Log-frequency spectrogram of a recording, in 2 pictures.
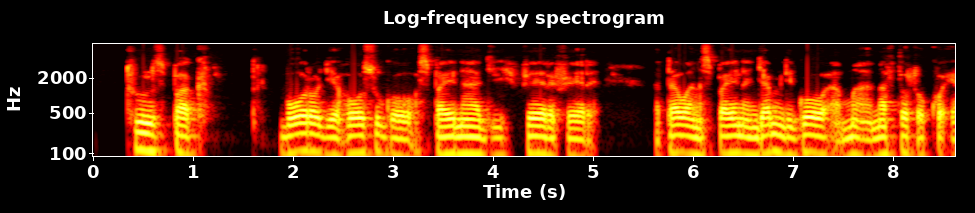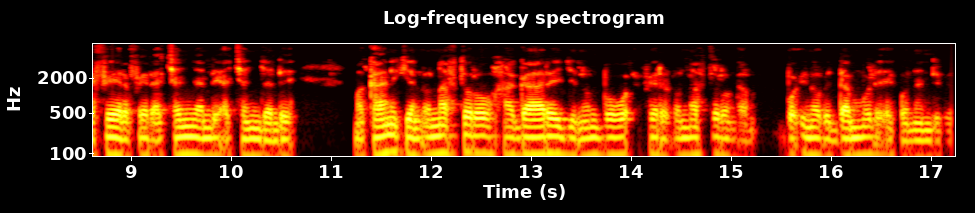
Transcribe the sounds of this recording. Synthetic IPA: tʰulspak | bɔɾɔd͡ʒɛhoːsuɡɔspajnad͡ʒifɛɾɛfɛːɾɛ̰ | ʔatawanspajnaɲd͡ʒamdiɡɔa̰mːaːnaftɔɾtɔkʰɔʔɛfɛɾɛfɛɾɛat͡ʃaɲd͡ʒandɛa̰t͡ʃaɲd͡ʒandɛ | makanikɛnɗɔnaftɔɾɔhaɡaɾeːd͡ʒinɔnbɔwɔʔɛfɛɾɛɗɔnːaftɔɾɔŋɡam | boʔinɔɓɛdamːɔɗɛ̰ɛ̰kɔnandiɾɔ

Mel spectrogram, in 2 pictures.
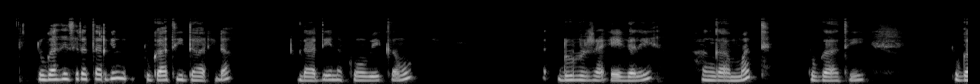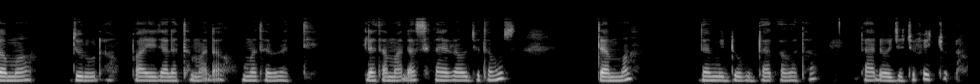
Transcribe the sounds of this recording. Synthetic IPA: ᶑʊɡaːt̪iːsɪrːɐt̪ːɪɐɾɡɪnᶑʊɡaːt̪iːd̪aːᶑiᶑɐ | d̪aːᶑiːnɐkːʊmɐbeːkːɐmu | d̪ʊrːɪrːɐʔeːɡɐleː | hɐŋɡɐːmːat̪ːɪ̥ | d̪̥ʊɡaːt̪iː | ᶑʊɡɐmaː | d͡ʒɪɾuːᶑab̥aːjʔeːd͡ʒaːlɐt̪ʰɐma̰ːᶑɐ̰huːmːɐt̪ɐbɪɾɐt̪ːɪ̥ | fɪlɐt̪ɐmaːᶑɐskɐnɪrːaːhɔd͡ʒːɛt̪ɐmʊs | d̪̥ɐmːɐ | d̪ɐmːɪd̪ːo̞ːɡʊd̪ːaːkʼɐbɐt̪ʰaː | d̪̥aːᶑiːhɔd͡ʒːɛt͡ʃːʊːfjɛt͡ʃːuːᶑɐ̥

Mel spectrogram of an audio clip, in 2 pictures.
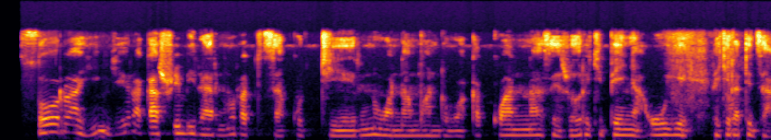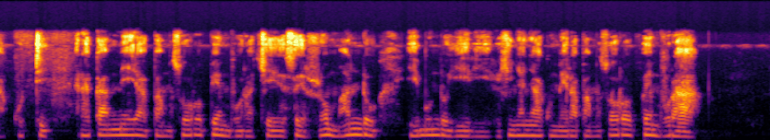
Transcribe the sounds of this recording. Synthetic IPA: soraɦind͡ʒerakaʂiɓirarino̞rati̥d͡zakutʰirino̞wanamwandowakakwanase̞ʐo̞ret͡ʃipe̞ɲauje̞rit͡ʃiɾatid͡zakutirakameɾapamuso̞ɾo̞pe̞ɱvuɾat͡ʃese̞ʐo̞m̤ando̞je̞ɓundo̞iririt͡ʃiɲaɲakumeɾapamuso̞ɾo̞pe̞ɱvuːɾa

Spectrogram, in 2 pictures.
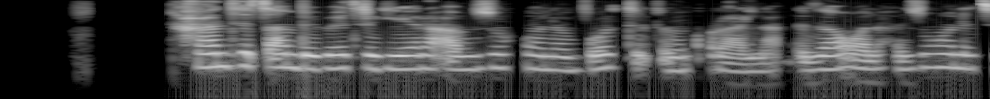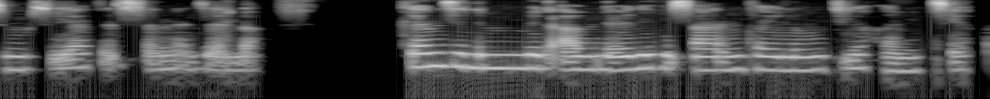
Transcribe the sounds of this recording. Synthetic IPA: ħand̪hɨsʼanbɨbet̪ɾɨɡeɾaʔa̰βzɨxo̞nɐbo̞ɾt̪ʰɨt̪ʼɨmkʼuɾa̰lːa̰ʔɨzaʔʼɔ̰lħzɨxo̞nɐt̪ʰɨmɨɾt̪ʰɨjat̪ʰɐ̰sʼɐ̰nɐ̰zɐ̰lːo | kʰɐmzilɨmːɨd̪a̰βlɨʕlihɨt͡sʼanɨnt̪ʰajlɐwt̪ʰixɐmɨt͡s̪ʼɛx

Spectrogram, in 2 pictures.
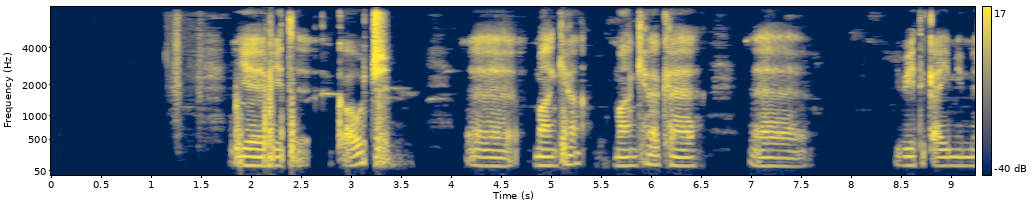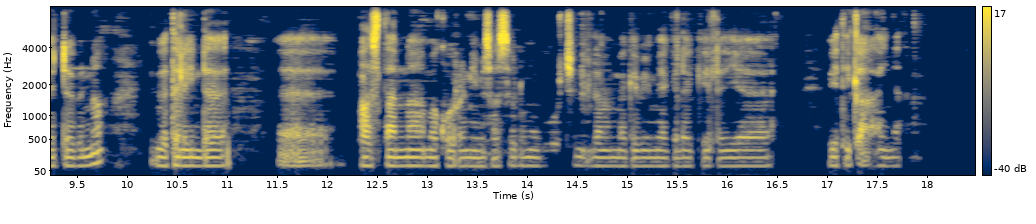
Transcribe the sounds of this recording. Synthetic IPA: jɛβe̞t̪ɨkʼa̰wo̞t͡ʃː | maŋkʰamaŋkʰjakʰə | βe̞t̪ɨkʼajɛmːimːəd̪ːəβɨnːa | bət̪ʰələjɨnd̪ə | pʰast̪ʰanːaməkʰo̞ɾɨnjɛmːəsasːəlumuɡəβo̞t͡ʃːɪnləməmːəɡəβjɛmːijaɡələɡːɨljɛ | be̞t̪ɨkʼa̰ʔajnət̪nəw

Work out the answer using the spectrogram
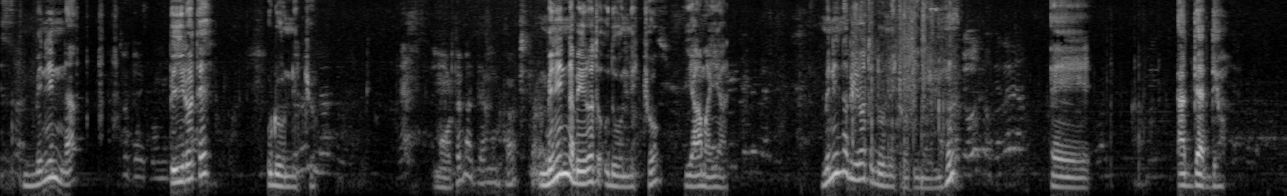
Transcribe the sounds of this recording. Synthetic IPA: mɪnɪnːɐ | biːɾɔt̪ɛ | ʊd̪uːnːɪt͡ʃːɔ | mɪnɪnːɐbiːɾɔt̪̬ɛʔʊd̪uːnːɪt͡ʃːɔ | jaːmɐjːaːn | mɪnɪnːɐbiːɾɔt̪ɛʊd̪uːnːɪt͡ʃːoːt̪iːneːmːʊɦʊ | ɐd̪ːɐd̪ːɪhɔ

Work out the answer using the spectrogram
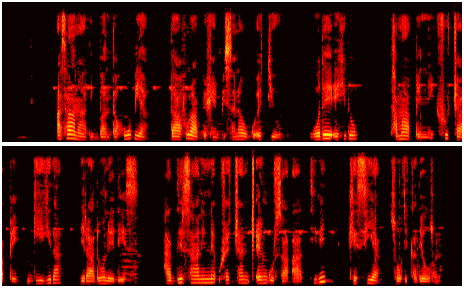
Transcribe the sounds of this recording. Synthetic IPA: ʔɐsaːnaːt̪ɪbɐnt̪ːɐhuːpʼɪja | d̪̥aːfʊɾaːpːɛʃɛmpːɪsːɐnɐwɡɔʔɛt̪ːɪjo | wɔd̪e̞ːʔɛhɪd̪ɔ | t̪ʰɐmaːpːɛnːɛʃʊt͡ʃːaːpːɛɡiːɡɪd̪ɐ | ʔɪɾaːd̪o̞ːneːd̪ɛʔḛːs | hɐd̪ːɪɾsaːnɪnːɛʔʊʃɐt͡ʃːɐnt͡ʃʼɛŋɡʊɾsa̰ːʔa̰ːt̪ːɪd̪ɪ | kʰɛsːɪjɐ | so̞ːt̪ɪkʰːɐd̪ɛjo̞ːsɔnɐ

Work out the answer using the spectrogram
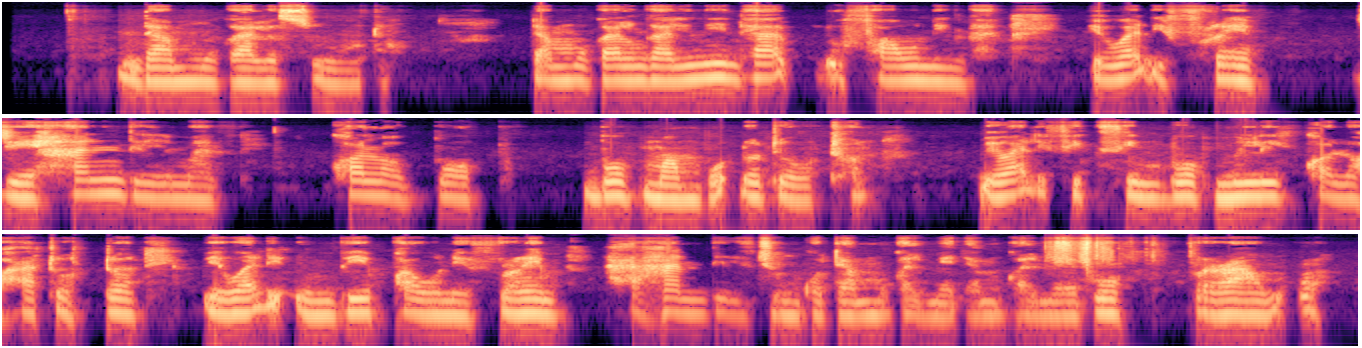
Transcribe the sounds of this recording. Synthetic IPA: ndamːuɡalsudu | d̥amːuɡalŋɡalnindaɓɛɗɔfawniŋɡalɓɛwaɗifɾɛm | d͡ʒɛhandilman | kʰɔlɔbɔb | bɔbmambɔɗːɔdɔwtʰɔn | ɓɛwaɗifiksimbɔbmilikʰɔlɔhatɔtːɔnɓɛwaɗiɗumbɛpʰawnɛfɾɛmhahandild͡ʒuŋɡɔdamːuɡalmajdamːuɡalmajbɔb̥ɾawnɔn

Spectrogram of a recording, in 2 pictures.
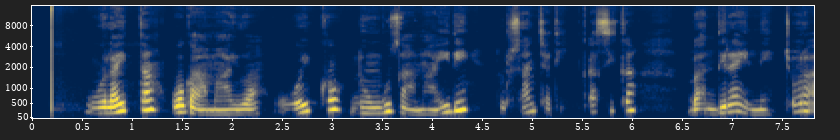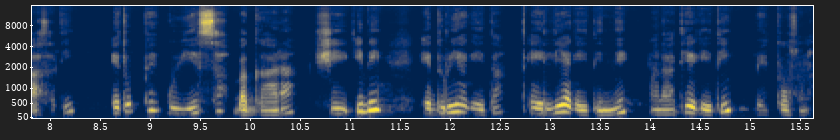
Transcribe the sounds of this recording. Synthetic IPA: wɔlɐjt̪ːɐwɔɡaːmaːjʊwaː | wɔjkʰːɔd̪ʊŋɡʊzaːmaːjɪd̪ɪ | d̪̥ʊɾsɐnt͡ʃːɐt̪ɪkʼɐsːɪkːɐ | bɐnd̪ɪɾɐjnːɛt͡ʃʼɔɾɐ̰ʔɐsɐt̪ɪ | ɛt̪ʊpːɛɡʊjːeːsːɐbɐɡːaːɾɐ | ʃiːkʼɪd̪ɪ | hɛd̪ʊɾɪjɐɡe̞ːt̪ɐt̪ʼe̞ːlːɪjɐɡe̞ːt̪ɪnːɛ | mɐlaːt̪ɪjɐɡe̞ːt̪ɪ | be̞ːt̪ːo̞ːsɔnɐ

